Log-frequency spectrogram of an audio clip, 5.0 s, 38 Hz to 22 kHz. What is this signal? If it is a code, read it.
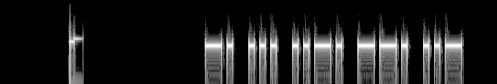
Morse code, heard as a keyed tone, about 22 wpm, 700 Hz. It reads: NSFGU
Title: Code Groups - 5 Letters - 22wpm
